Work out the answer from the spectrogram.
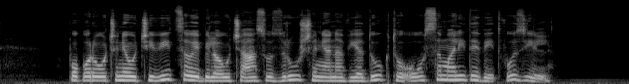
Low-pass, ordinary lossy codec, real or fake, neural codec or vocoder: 19.8 kHz; MP3, 96 kbps; real; none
